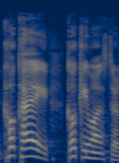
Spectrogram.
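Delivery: loud high Cookie Monster call; Cookie Monster shout. Retold or imitated. Streamer echoes a donor's Cookie Monster shout, loud and high. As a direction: yell the name like the donor said it. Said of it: "That's how he said it as well".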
